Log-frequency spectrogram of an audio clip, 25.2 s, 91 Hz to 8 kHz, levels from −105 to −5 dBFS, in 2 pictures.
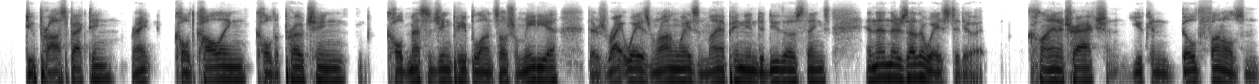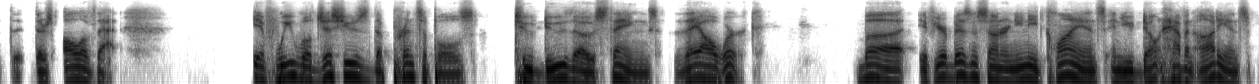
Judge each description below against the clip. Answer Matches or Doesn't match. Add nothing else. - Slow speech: Doesn't match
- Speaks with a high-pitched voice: Doesn't match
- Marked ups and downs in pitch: Doesn't match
